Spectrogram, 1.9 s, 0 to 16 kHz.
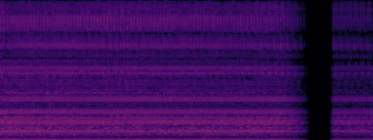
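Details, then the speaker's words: Comgrow air assist diaphragm pump for Z1 10W laser, on soft rubber feet, low setting, about a foot from the microphone then closer: even, steady electric buzz, no rattle or wavering, cuts off cleanly; quiet enough to talk over, normal running. "It's not really that loud. A normal speech, you could talk over it. I don't have to raise my voice to speak over it or anything like that."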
